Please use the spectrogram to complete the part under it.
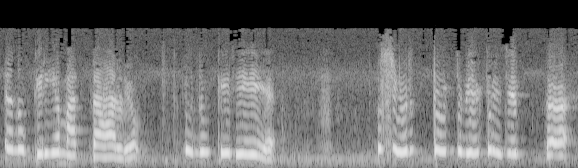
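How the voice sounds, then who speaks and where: An actress with a Brazilian accent playing a distraught wife confessing to a killing, halting and pleading in old radio drama style. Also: female voice, very high voice. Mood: desperate pleading. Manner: halting, pleading, repeats words when faltering. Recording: dull, noisy old radio recording.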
